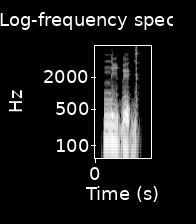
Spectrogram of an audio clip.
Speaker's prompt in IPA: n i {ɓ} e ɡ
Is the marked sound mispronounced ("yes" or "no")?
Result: no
